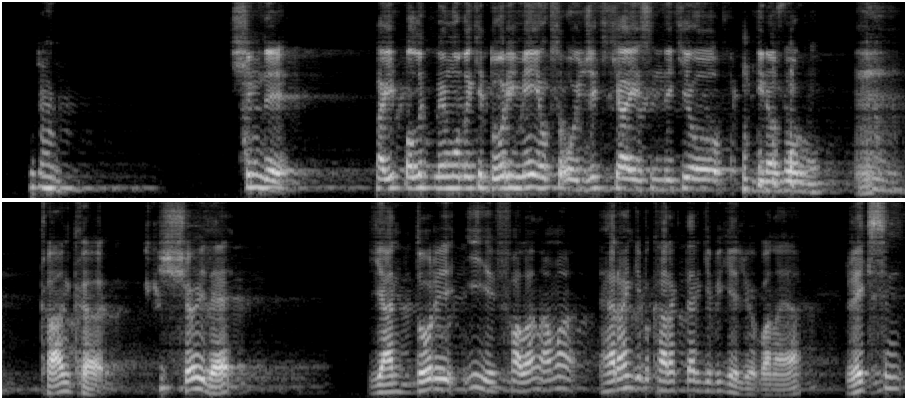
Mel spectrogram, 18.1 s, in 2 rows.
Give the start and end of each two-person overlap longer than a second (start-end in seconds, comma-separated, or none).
none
